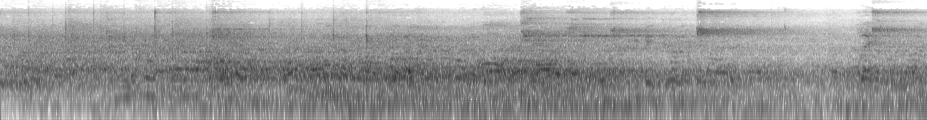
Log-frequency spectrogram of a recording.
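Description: Rackets strike a shuttlecock in a large echoing hall.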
